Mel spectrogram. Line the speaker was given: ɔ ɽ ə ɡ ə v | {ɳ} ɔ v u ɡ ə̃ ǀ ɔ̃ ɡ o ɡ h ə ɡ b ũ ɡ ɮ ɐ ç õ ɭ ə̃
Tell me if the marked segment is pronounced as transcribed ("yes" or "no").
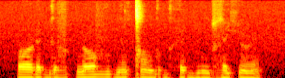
yes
